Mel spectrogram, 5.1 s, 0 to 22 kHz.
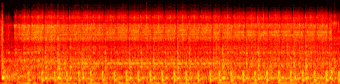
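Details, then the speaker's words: Craftsman LT3000 riding mower, Briggs & Stratton single-cylinder engine, after carburetor work, new filter screen and fuel flow checked: quick, even starter chugging with no firing, choke left off; cranks without starting, then runs once choked. "Oh, I forgot to choke it. Yes! Oh yeah, I'm happy. Happy to have that thing running."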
